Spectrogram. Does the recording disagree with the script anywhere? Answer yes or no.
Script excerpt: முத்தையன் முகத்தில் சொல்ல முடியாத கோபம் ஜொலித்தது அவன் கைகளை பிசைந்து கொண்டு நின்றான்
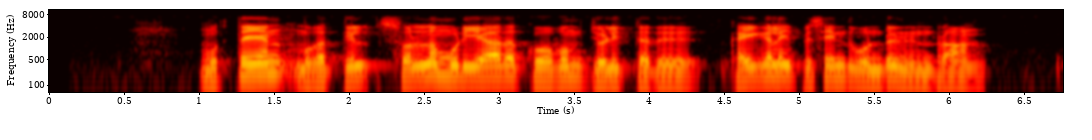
yes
